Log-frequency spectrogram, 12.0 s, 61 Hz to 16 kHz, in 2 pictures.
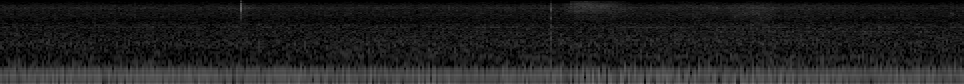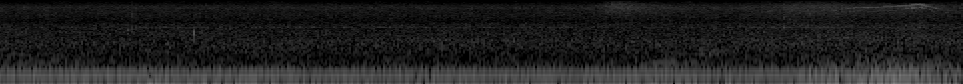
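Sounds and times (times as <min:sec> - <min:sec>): low hum with faint hiss: 0:00.0 - 0:12.0.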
